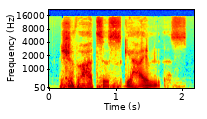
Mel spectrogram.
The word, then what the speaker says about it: Schwarzes Geheimnis: And this beer actually has a subtitle, Schwarzes Geheimnis. Or let me say it like that, Schwarzes Geheimnis.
